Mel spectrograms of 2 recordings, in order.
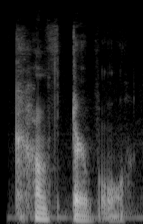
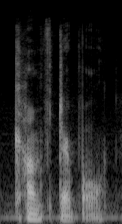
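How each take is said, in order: The two takes are said the same way.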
